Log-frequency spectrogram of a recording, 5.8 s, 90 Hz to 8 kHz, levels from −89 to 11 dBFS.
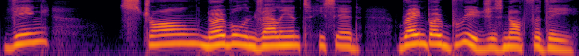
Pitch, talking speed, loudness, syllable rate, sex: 215 Hz, 135 wpm, -17 LUFS, 3.7 syllables/s, female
